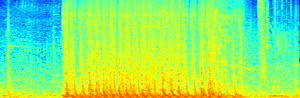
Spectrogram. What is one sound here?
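A rapid-fire gun shoots in a long burst.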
